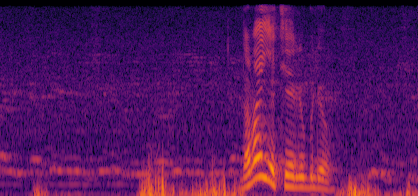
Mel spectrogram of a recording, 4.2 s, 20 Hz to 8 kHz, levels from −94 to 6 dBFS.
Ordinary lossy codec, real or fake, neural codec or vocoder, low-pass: none; real; none; 7.2 kHz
